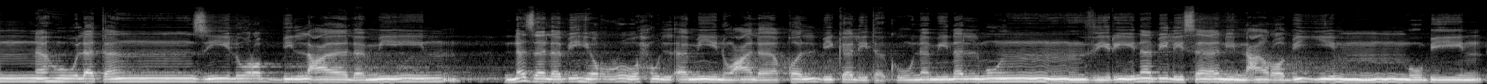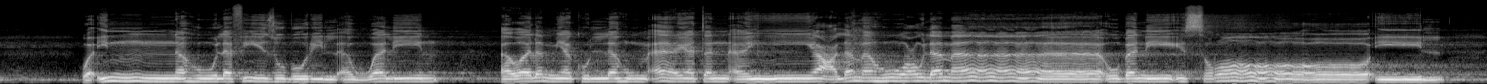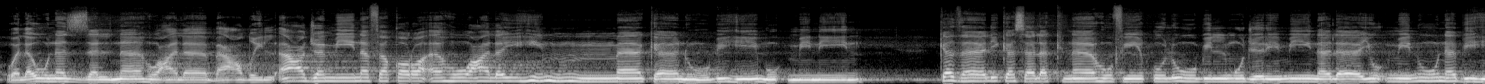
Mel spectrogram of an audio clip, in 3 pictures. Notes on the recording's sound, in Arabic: مسجل من صلاة التراويح بمسجد السلام بحي مشرفة بجدة.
